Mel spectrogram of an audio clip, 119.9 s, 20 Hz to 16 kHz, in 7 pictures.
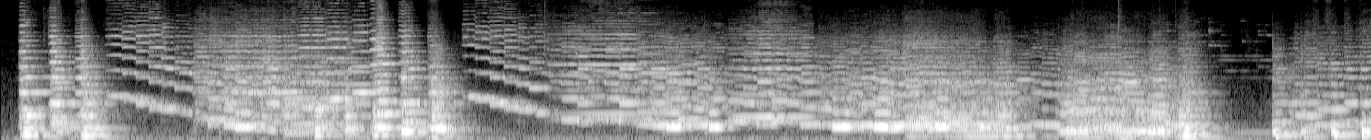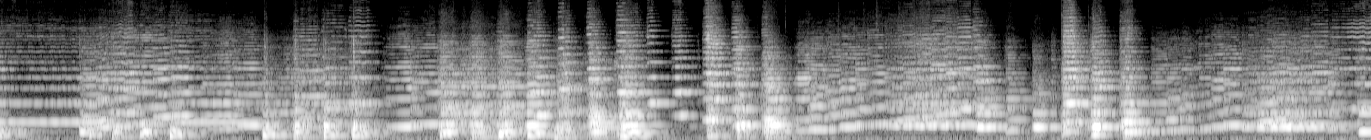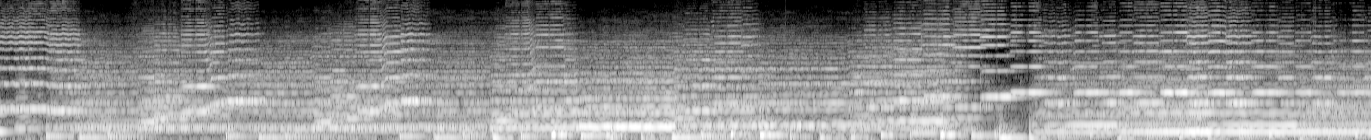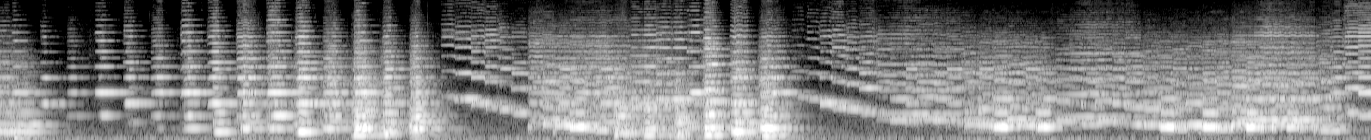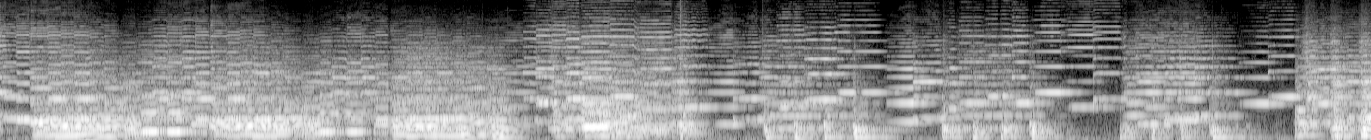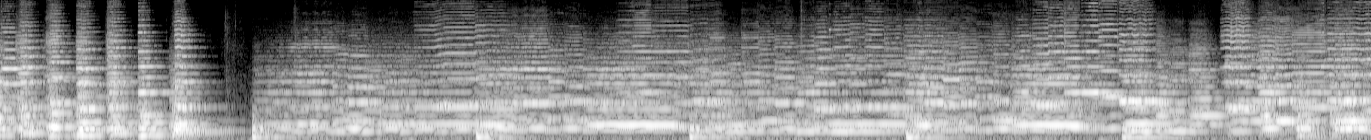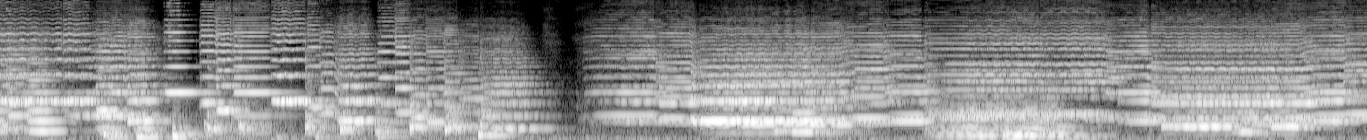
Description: Soundbite 2nd Movt
For 2 Violins, 2 Violas and Cello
